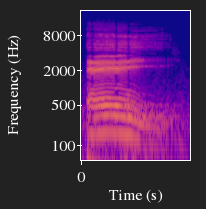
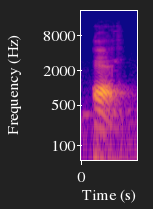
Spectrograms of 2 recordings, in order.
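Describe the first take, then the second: First: The vowel sound is long. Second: The vowel sound is short. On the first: "the long sound" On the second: "The short sound"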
